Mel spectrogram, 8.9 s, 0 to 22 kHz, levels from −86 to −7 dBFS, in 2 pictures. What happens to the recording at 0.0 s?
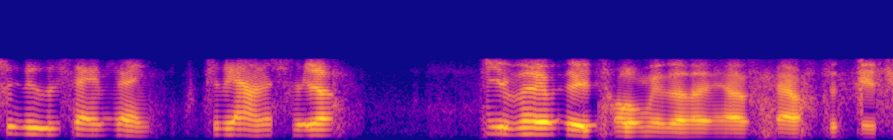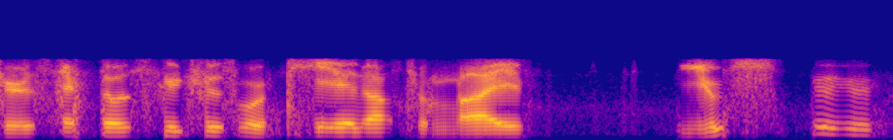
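From 0.0 s the speech is already passing through an LPC-10 vocoder for the whole clip. Each frame is resynthesised as either pulse-train buzz or noise through a short all-pole filter, giving a heavily damaged, mechanical robot voice with nothing above 3.8 kHz, consistent with a 2.4 kbit/s coder.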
